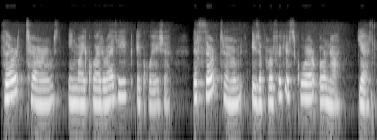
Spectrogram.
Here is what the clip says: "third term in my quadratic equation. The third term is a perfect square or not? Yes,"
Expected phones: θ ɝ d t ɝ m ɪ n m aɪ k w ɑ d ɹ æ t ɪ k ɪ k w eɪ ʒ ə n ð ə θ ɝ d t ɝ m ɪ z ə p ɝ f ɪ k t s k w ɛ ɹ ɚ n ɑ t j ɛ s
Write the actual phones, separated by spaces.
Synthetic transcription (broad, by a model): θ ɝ d t ɝ m ɪ n m aɪ k w ɑ d ɹ æ t ɪ k ɪ k w eɪ ʒ ə n ð ə θ ɝ d t ɝ m ɪ z ə p ɝ f ɪ k t s k w ɛ ɹ ɚ n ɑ t j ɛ s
